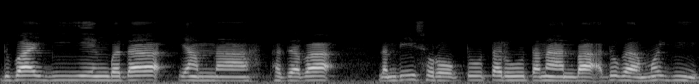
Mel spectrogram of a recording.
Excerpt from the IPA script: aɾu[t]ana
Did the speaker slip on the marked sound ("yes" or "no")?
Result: no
